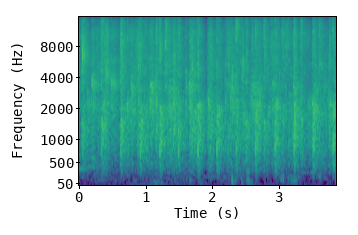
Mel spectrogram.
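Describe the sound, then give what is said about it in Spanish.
A church audience applauds with steady, dense clapping that stays even and moderately quiet for the whole stretch. “Muy bien, un aplauso.”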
